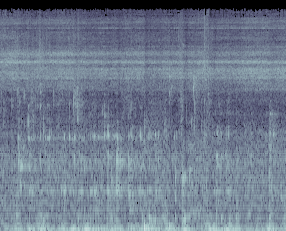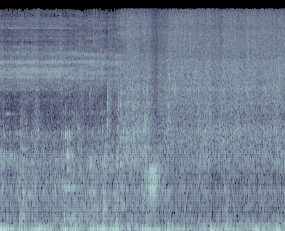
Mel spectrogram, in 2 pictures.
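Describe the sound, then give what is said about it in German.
Tap water running into a sink to rinse everything away, a loud continuous gushing and splattering stream that keeps going for about eleven seconds with a brief shift in tone near the end. “So, dann kurz mal alles wegspülen.”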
